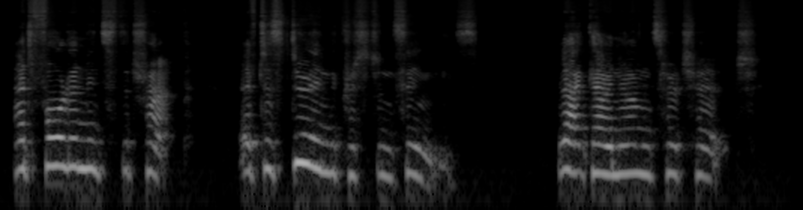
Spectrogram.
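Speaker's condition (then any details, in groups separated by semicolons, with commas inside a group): Deafness, severe; can hardly understand speech, vocabulary partly picked up from reading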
